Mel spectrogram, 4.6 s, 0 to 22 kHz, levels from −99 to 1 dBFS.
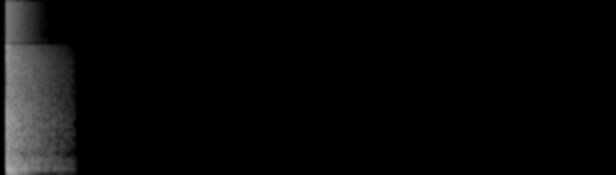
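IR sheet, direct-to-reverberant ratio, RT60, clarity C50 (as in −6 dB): −1.5 dB, 0.70 s, 6.5 dB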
